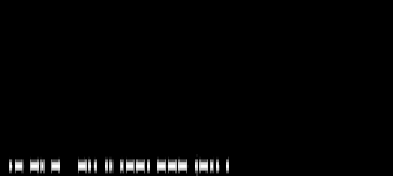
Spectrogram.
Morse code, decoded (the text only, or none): ANT DIPOLE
